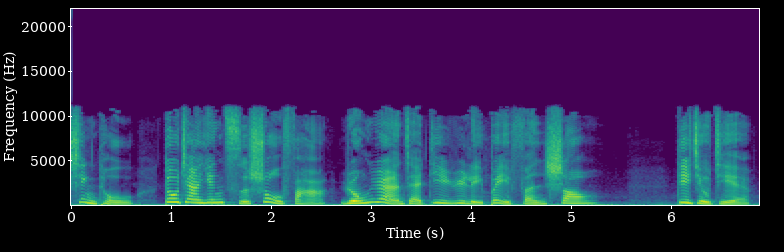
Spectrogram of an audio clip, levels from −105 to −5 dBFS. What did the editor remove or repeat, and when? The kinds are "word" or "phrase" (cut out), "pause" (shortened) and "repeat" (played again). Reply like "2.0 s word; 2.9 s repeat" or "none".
none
